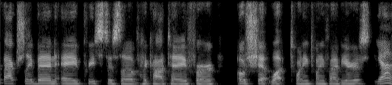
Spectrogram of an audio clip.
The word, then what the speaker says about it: Hecate: You know, I would like to just quick start with people pronounce it differently. You might also hear Hecate. Or Hecate with no H. I think that's more the Greek pronunciation, but I don't know.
